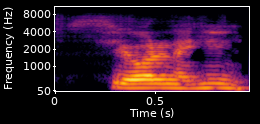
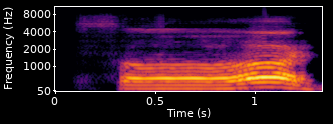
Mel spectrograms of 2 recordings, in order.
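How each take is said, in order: First: "श्योर" said with a plain s as "siyor", marked wrong; "श्योर" with s, not sh; wrong take. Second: Teacher modelling "श्योर" slowly; correct pronunciation. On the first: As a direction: say "श्योर" as "siyor" to show the error. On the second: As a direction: stretch "श्योर" slowly, sh sound. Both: Shown as a demonstration.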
